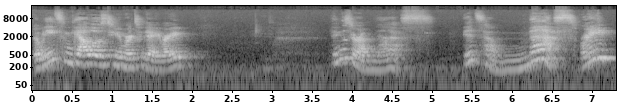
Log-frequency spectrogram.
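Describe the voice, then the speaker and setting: With an American accent, a woman speaks in an animated tone, her pitch swinging very widely. Audible room echo and noticeable background noise fill the recording. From Boston area, Massachusetts. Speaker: religious sister and speaker. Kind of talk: talk to an audience.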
